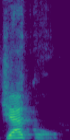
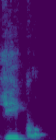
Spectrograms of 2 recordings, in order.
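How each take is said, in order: First: Jekyll is pronounced the way its spelling suggests. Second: Jekyll is pronounced the original Scottish way. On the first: The speaker calls it wrong. "as it appears to be pronounced" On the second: The speaker calls it right. "It really is Jekyll"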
